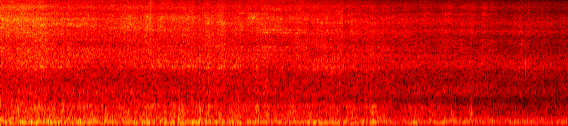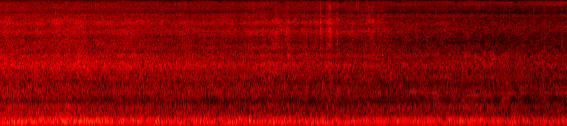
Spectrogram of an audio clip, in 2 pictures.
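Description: Passenger train coaches rolling past on the rails, wheels rumbling on the track. The sound is loud at first and fades steadily from about six seconds in as the last coach moves away, leaving a faint rumble.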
